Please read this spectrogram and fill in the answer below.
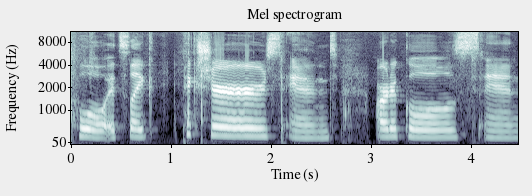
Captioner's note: flipping pages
